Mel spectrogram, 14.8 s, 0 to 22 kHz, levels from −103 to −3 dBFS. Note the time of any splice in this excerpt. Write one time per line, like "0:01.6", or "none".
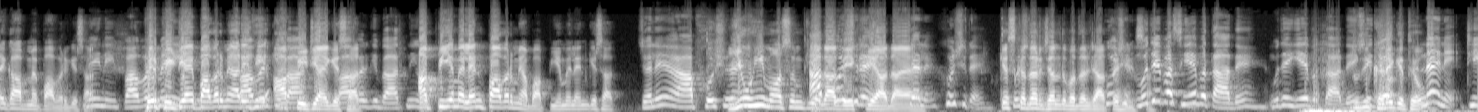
none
